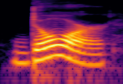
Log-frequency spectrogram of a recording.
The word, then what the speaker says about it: door: there's one big exception the word door is pronounced like store and four-door error number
